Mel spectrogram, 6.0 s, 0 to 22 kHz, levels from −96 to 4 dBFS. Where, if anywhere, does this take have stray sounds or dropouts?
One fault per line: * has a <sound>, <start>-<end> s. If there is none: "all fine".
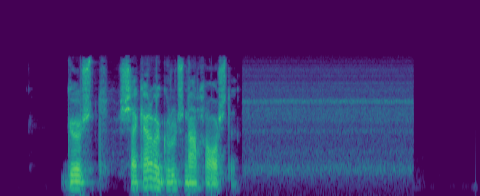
all fine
